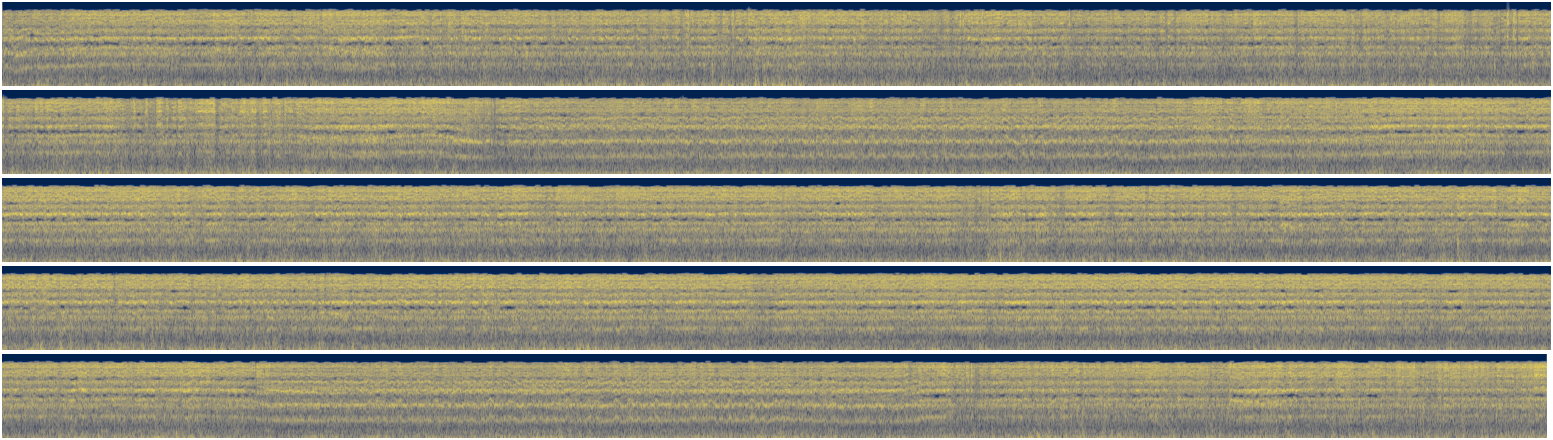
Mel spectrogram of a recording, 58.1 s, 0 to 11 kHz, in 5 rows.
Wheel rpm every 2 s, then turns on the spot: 180, 230, 230, 230, 230, 230, 230, 200, 160, 160, 180, 220, 230, 230, 230, 230, 230, 230, 230, 230, 230, 230, 230, 240, 190, 160, 170, 230, 230.
none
